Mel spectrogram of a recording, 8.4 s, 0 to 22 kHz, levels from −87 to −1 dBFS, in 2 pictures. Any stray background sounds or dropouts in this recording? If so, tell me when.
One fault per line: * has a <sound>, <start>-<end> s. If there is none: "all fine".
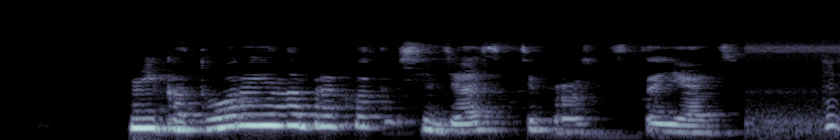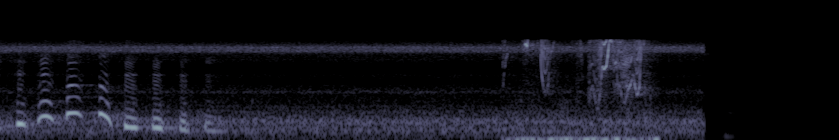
* has a laugh, 4.1-5.5 s
* has a squeak, 6.7-7.5 s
